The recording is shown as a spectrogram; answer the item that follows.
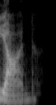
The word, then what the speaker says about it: Jeon: J-E-O-N. – Okay. – Jeon.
